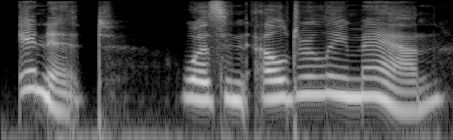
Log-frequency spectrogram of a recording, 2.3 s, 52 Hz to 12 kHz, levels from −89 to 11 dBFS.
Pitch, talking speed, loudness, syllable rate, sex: 260 Hz, 160 wpm, -16 LUFS, 4.5 syllables/s, female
